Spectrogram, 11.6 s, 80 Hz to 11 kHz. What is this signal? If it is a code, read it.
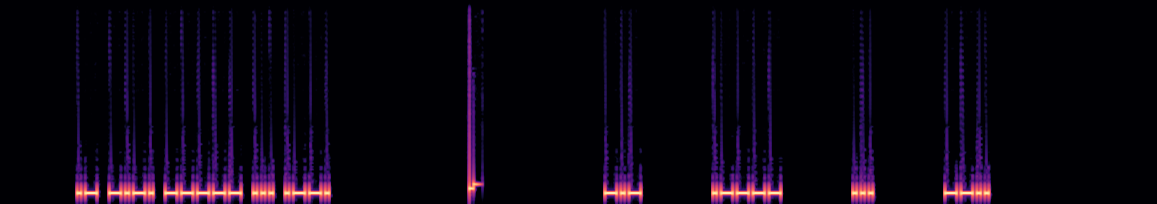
Morse code, heard as a keyed tone, about 30 wpm, spaced as for 16 wpm, 700 Hz. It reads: AC0SP K1SZ
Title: USA Call Signs - 6x Character Spacing - 30wpm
